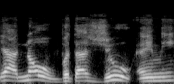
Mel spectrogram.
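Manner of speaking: loud, heated outburst, letting it out.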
